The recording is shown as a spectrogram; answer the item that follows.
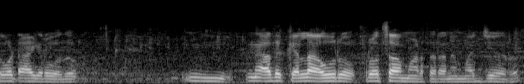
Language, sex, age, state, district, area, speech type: Kannada, male, 18-30, Karnataka, Bellary, rural, spontaneous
